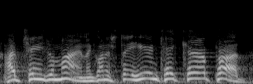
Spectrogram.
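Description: An actor playing a stubborn, folksy old grandfather in a 1940s radio drama, with a husky voice and halting rural speech. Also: extremely high pitch, lively intonation. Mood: feisty, scheming. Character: stubborn, folksy old grandfather, around seventy, wily and tender. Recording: 1940s radio broadcast, muffled, reverberant hall.

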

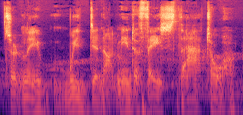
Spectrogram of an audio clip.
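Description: Deep-voiced man narrating a radio drama. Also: unhurried, gravelly, bright, forceful tone, slight background noise. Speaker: narrator and expedition leader.

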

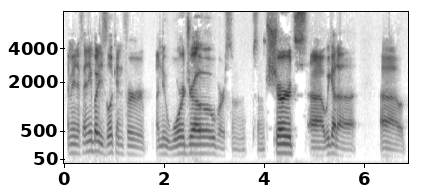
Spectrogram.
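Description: A man's voice: mid-range voice, measured pace, bright, forceful tone, no echo. Laid-back young man, lots of filler. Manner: laid-back, filler-heavy, laughs easily. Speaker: podcast co-host. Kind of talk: casual chat.

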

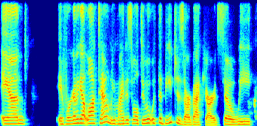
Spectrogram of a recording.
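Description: A woman's voice: mid-range voice, moderate pace, a bit bright. A woman in her thirties from Los Angeles with an American accent, a coach speaking as an interview guest, talking fluently and upbeat while getting over a cold. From Los Angeles, USA. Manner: fluent and upbeat, restarts phrases often. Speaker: guest, high performance coach. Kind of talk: casual interview talk.

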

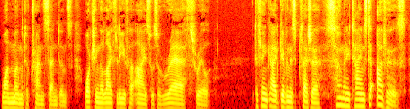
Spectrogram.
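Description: An actor narrating as a wealthy, jaded male killer, in a brooding, measured way. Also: lowish voice, a little mellow, lightly acted. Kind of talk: narration in a radio drama.

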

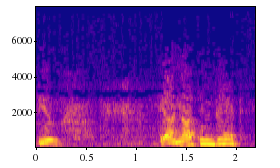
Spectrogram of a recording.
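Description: A bold, scheming adventuress in a vintage spy radio play. The delivery is theatrical and insinuating, with lively swings of pitch. The sound is dull, with clear noise. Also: female voice, a little slow. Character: sly, bold female adventuress and rival dealer. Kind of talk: 1950s radio drama acting. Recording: noisy, muffled old radio recording.

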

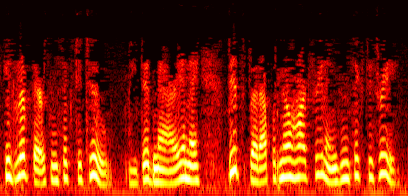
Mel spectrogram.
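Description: An actor playing a loyal, plain-spoken investigator in a radio crime drama, clipped and questioning. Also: male voice, sits high, brisk, slightly rough. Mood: reporting. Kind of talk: 1960s radio drama acting. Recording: thin, phone-like old radio recording.

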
